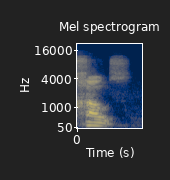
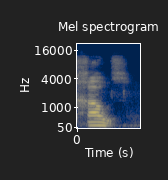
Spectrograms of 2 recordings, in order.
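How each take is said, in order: The two takes are said the same way.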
